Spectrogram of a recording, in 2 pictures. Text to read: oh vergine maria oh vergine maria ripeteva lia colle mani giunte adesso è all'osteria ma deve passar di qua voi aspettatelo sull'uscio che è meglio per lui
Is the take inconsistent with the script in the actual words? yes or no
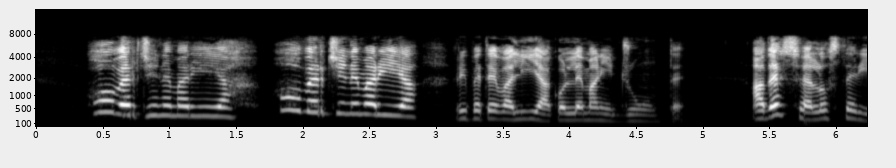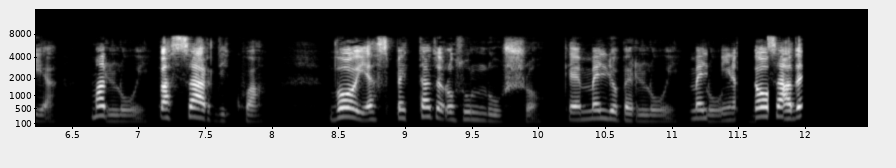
yes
